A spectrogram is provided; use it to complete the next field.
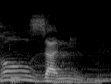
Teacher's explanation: le S de « grand » se prononce Z parce que le mot « ami » commence par une voyelle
